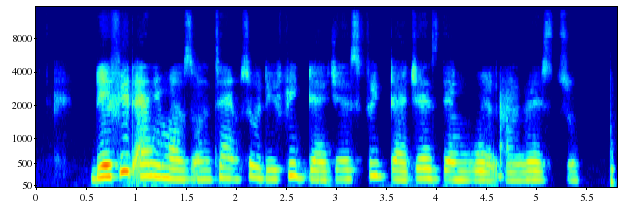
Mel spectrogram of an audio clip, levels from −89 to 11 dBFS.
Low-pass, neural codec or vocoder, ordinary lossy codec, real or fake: 14.4 kHz; codec, 44.1 kHz, 2.6 kbps, DAC; none; fake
